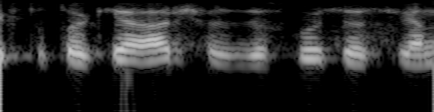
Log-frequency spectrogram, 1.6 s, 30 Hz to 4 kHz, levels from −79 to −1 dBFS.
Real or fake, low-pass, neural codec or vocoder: real; 3.6 kHz; none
